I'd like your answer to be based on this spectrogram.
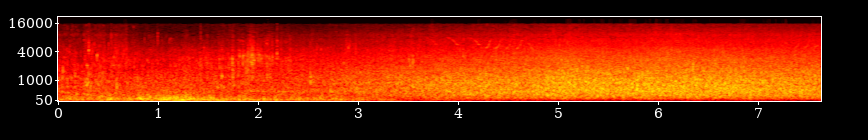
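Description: Creek water rushing through a canyon, a broad steady hiss that grows louder as it nears, with gusty wind buffeting the microphone early on.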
